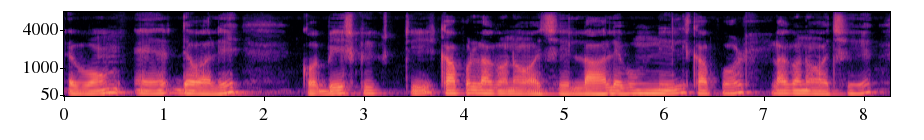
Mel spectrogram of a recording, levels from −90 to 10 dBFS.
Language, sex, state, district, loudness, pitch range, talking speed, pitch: Bengali, male, Tripura, West Tripura, -20 LUFS, 100-115 Hz, 110 wpm, 110 Hz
